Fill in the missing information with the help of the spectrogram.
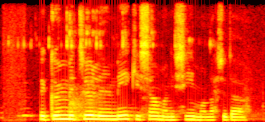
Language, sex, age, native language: Icelandic, female, 14, Icelandic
